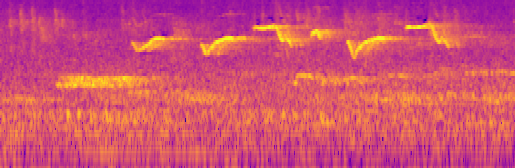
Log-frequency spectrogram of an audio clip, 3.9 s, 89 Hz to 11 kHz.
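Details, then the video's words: Oriental magpie-robin, Ubon Ratchathani, Thailand, 7 January 2021, filmed on a Nikon P1000; four or five clear sliding whistles, rising then dipping, with a soft lower trill underneath. "นกกางเขนบ้าน (Oriental Magpie Robin)"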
